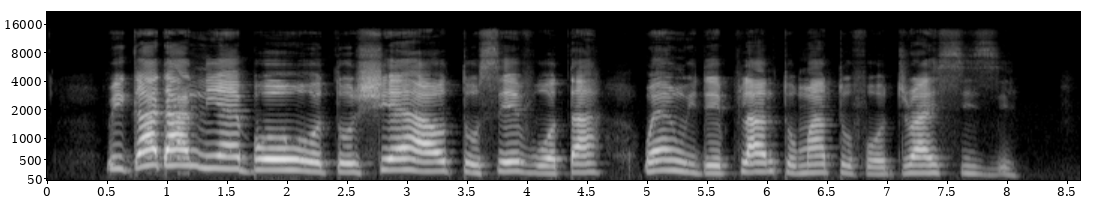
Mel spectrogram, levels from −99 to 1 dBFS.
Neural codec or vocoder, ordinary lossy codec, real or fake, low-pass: none; none; real; 14.4 kHz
